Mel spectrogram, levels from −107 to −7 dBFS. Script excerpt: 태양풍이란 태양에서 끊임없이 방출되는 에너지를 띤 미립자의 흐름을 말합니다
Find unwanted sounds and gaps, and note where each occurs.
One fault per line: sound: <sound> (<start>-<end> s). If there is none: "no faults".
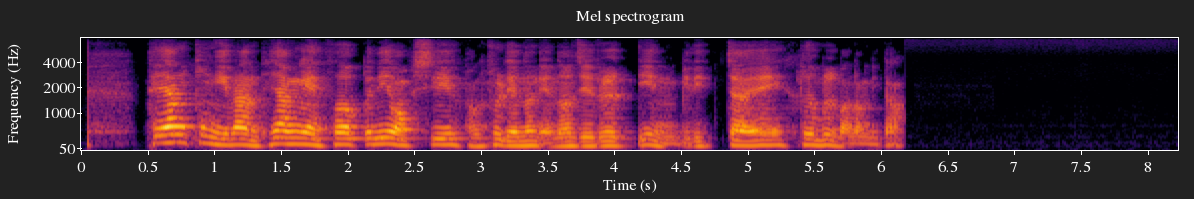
no faults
